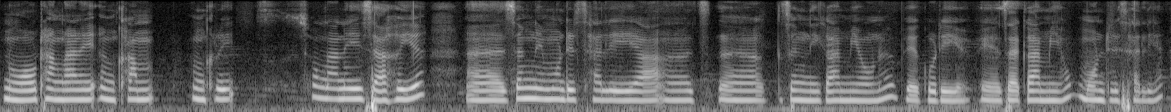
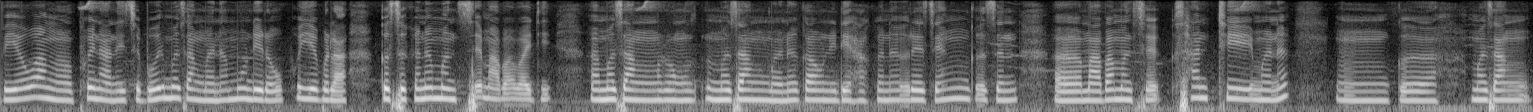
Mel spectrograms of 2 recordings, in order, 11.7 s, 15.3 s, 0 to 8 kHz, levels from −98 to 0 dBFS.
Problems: constant background noise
